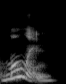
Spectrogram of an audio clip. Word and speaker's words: mullein: Oh, Mullein.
